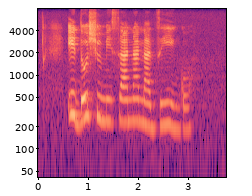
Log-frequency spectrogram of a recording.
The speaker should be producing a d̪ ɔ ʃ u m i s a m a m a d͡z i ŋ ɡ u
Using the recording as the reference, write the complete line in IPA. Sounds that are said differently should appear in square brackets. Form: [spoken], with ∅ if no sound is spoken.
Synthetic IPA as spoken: [i] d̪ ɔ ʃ u m i s a [n] a [n] a d͡z [iː] ŋ ɡ [ɔ]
